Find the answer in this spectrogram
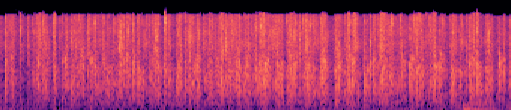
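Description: A small group of people applauding: many overlapping hand claps.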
